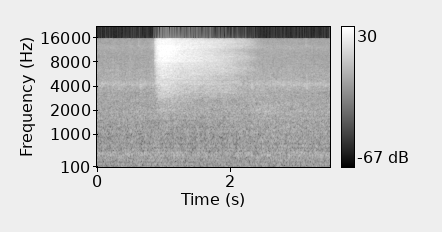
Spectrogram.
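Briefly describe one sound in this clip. Air brakes release with a loud hiss.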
